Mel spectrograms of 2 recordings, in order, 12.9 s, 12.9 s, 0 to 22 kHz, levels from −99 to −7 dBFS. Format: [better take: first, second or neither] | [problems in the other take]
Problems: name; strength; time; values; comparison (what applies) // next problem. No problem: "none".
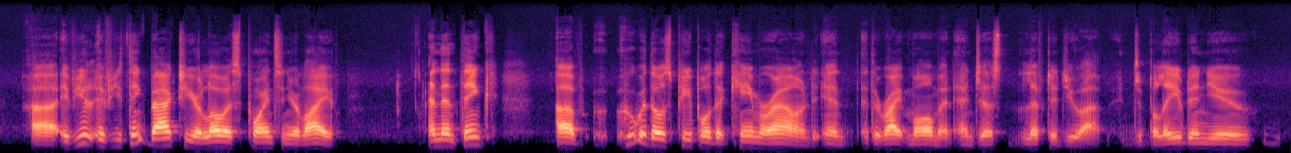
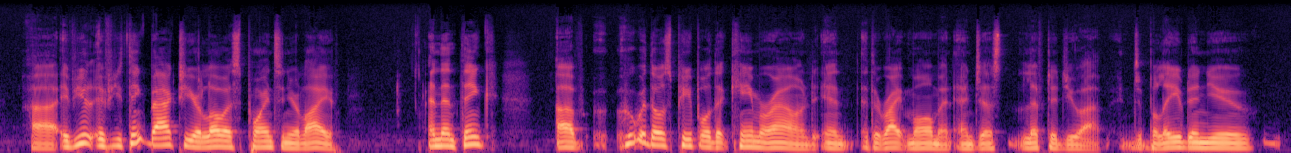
second | thin; very; fading below 400 Hz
